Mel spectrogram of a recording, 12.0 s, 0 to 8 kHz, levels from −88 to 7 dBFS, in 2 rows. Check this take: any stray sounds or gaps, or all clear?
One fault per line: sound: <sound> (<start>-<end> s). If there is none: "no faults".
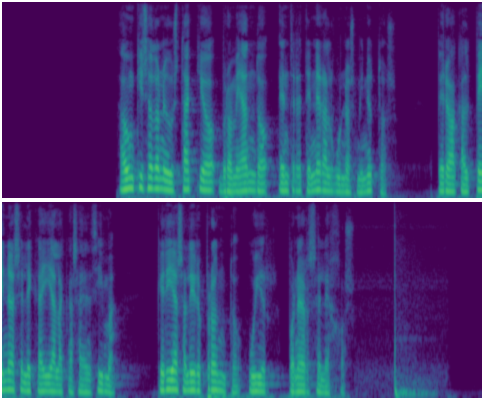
sound: thud (10.9-11.5 s)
